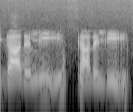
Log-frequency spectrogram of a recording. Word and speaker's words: Kateri: Oh, well, Kateri was, or as in Mohawk, they say, Gadali.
